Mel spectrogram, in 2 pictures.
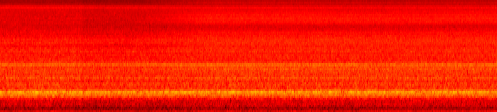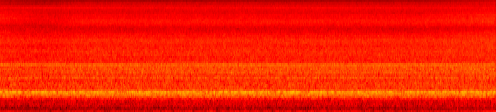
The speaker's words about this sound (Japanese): このまま軽くドライヤーしていきますね。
